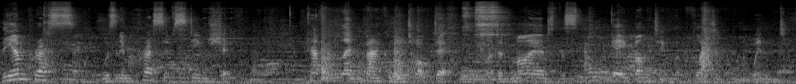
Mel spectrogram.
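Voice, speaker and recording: A woman's voice: deep voice, expressive, moderate pace, low-quality recording. A woman reading a scripted story aloud as a narrator, with music behind her. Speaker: reader.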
